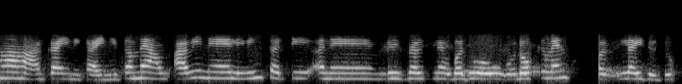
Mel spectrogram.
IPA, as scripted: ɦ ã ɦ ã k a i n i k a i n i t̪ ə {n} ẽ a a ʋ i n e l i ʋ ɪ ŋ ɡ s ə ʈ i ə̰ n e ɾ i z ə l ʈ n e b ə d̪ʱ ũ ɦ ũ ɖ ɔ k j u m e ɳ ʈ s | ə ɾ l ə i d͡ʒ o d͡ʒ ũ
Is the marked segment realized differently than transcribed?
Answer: yes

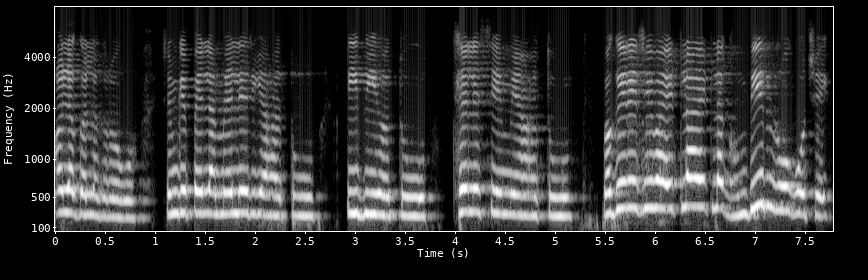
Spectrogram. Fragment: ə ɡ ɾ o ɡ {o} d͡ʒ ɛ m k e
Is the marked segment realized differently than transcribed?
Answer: no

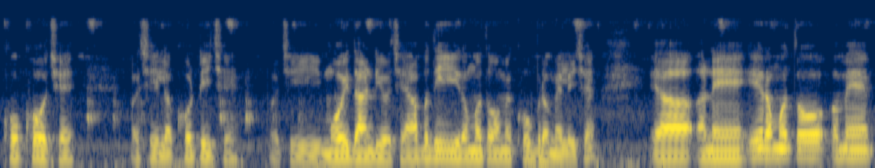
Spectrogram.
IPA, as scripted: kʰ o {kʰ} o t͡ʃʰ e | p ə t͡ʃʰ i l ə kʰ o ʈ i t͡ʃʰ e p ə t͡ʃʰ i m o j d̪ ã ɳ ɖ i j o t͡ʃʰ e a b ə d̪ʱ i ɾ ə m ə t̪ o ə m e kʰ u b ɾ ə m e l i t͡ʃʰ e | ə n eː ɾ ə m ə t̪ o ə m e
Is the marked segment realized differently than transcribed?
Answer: no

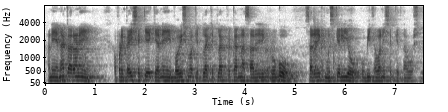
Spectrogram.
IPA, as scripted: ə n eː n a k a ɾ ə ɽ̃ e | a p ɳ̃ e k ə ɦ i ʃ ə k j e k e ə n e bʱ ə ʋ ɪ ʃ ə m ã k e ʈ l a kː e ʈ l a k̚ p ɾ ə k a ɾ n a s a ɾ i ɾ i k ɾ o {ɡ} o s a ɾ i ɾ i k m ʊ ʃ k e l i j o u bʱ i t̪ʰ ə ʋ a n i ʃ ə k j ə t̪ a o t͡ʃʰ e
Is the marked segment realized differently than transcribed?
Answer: no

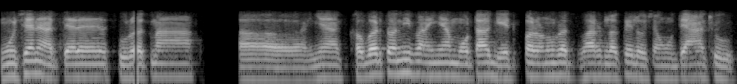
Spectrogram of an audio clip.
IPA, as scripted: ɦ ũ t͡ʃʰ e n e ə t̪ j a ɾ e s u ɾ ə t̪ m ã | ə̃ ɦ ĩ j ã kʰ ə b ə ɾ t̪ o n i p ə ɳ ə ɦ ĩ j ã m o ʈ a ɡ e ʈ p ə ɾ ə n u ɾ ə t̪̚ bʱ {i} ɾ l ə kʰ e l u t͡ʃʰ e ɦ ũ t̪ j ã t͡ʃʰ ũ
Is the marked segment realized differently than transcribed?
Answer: yes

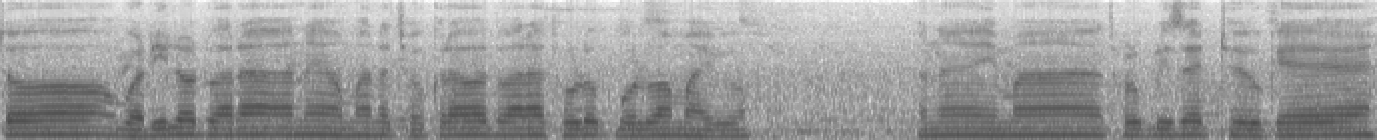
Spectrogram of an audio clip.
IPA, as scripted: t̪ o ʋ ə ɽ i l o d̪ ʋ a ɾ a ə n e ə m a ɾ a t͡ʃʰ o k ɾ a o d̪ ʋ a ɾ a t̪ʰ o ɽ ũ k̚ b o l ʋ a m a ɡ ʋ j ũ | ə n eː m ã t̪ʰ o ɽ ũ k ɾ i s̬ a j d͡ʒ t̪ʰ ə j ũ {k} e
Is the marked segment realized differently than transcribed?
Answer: no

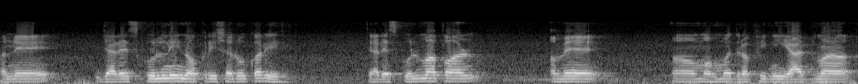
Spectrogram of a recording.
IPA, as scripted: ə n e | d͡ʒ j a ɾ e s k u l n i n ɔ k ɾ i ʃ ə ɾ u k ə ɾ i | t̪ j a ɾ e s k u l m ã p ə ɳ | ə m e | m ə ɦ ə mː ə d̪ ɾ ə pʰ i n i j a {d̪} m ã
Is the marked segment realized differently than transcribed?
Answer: no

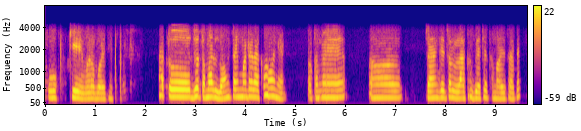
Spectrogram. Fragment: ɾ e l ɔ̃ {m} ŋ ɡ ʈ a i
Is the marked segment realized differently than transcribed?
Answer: yes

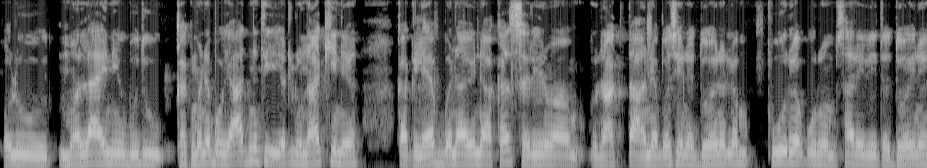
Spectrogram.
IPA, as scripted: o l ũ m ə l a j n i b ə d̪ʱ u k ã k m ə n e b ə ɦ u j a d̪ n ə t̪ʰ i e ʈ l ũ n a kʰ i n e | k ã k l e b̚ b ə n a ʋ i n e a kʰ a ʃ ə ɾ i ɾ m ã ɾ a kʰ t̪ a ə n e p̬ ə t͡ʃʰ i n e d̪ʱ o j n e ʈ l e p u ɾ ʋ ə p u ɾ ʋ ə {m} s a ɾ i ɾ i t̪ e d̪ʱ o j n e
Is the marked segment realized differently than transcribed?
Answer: no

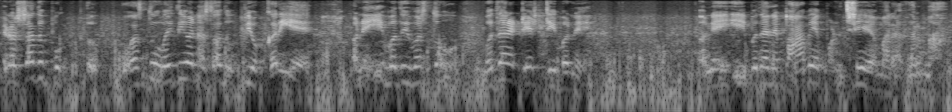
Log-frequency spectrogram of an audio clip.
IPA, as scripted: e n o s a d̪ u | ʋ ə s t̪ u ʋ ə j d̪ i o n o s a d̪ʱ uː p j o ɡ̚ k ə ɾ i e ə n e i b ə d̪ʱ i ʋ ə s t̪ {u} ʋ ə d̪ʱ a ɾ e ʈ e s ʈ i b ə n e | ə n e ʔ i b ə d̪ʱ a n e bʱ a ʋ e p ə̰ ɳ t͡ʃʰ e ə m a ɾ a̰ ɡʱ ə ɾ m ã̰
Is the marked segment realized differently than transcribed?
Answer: no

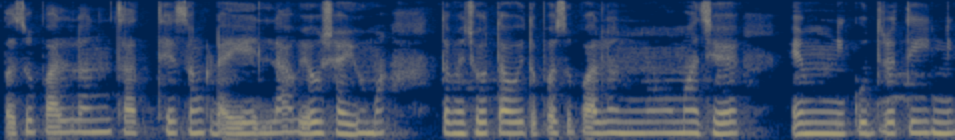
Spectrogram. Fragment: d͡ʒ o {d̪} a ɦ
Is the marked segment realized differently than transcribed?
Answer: yes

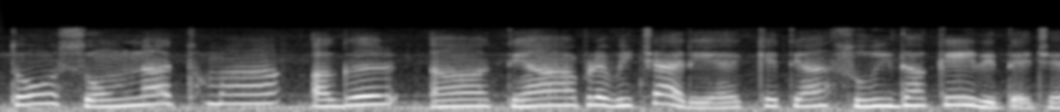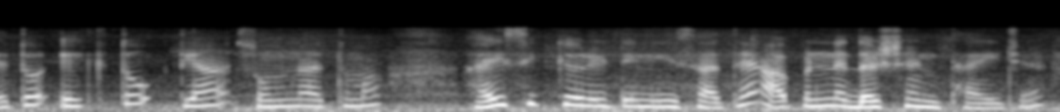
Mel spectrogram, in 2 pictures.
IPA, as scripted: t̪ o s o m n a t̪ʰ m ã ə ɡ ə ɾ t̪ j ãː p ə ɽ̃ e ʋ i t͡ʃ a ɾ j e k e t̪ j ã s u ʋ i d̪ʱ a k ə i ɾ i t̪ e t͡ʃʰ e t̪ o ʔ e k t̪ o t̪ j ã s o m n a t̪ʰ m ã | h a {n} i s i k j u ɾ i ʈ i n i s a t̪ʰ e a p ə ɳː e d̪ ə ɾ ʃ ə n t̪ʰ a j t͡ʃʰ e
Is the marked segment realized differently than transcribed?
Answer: yes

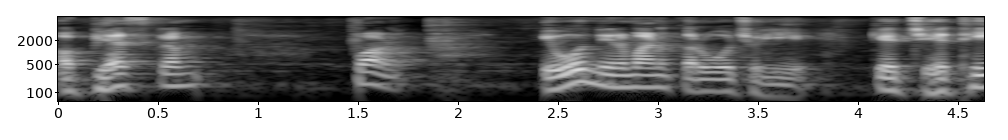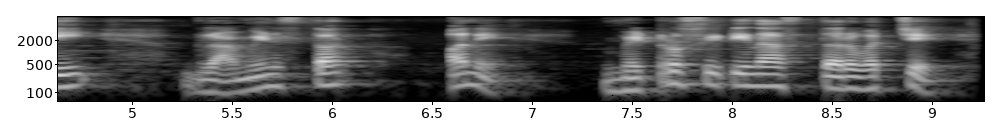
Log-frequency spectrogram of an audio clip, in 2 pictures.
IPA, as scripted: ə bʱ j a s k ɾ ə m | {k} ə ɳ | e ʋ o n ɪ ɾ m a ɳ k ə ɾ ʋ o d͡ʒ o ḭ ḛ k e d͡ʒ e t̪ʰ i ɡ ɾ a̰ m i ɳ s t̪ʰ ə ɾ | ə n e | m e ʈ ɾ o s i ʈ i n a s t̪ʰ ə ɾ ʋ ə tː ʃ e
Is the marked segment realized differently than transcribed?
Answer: yes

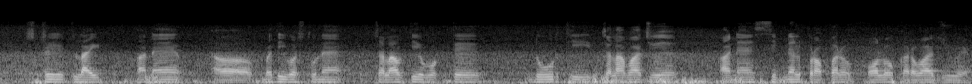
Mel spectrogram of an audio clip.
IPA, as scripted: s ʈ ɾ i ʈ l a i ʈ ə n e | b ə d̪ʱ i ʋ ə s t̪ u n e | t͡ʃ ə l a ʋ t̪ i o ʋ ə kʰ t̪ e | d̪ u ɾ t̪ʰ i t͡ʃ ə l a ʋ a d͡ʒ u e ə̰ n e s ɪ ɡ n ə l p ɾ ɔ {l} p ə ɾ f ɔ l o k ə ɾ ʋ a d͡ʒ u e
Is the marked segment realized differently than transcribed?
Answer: yes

